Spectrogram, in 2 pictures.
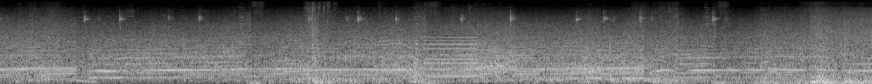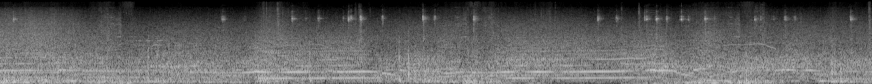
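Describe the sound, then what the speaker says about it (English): A Lamborghini Urus racing in Forza Horizon 4, engines roaring loudly and steadily with shifting pitch, tire squeals and scraping contact as cars jostle on the road, with talk over the top. "Lamborghini Urus pushing me off the road"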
